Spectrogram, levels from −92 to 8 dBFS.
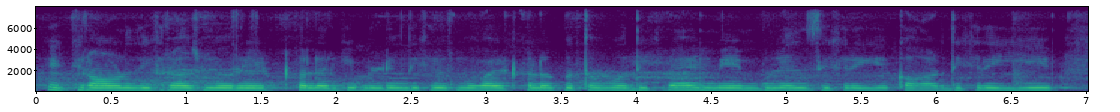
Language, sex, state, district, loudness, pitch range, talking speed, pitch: Hindi, female, Maharashtra, Chandrapur, -27 LUFS, 200-205 Hz, 230 wpm, 205 Hz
